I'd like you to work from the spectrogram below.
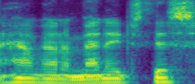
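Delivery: ordinary delivery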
